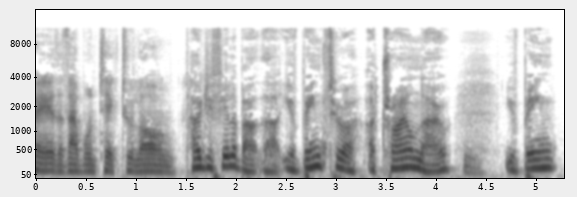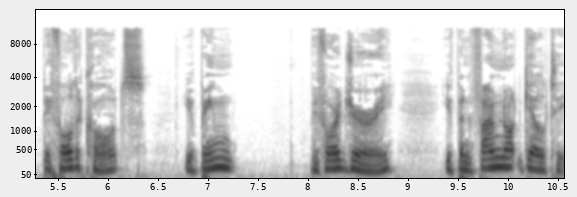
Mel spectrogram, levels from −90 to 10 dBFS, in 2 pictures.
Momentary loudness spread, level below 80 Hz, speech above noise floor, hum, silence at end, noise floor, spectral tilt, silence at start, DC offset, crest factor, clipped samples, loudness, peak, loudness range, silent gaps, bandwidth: 13 LU; -42 dBFS; 40 dB; none; 0 s; -59 dBFS; -7 dB/octave; 0 s; under 0.1%; 16 dB; under 0.1%; -20 LUFS; -4 dBFS; 2 LU; none; 11.5 kHz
